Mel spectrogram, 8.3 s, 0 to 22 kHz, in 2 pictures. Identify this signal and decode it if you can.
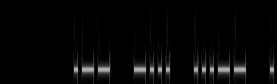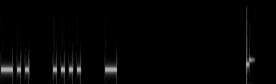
Morse code, heard as a keyed tone, about 20 wpm, spaced as for 15 wpm, 700 Hz. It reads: WB3LHT
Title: 213 Lesson 34g - Number 8 - Call Signs 20wpm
